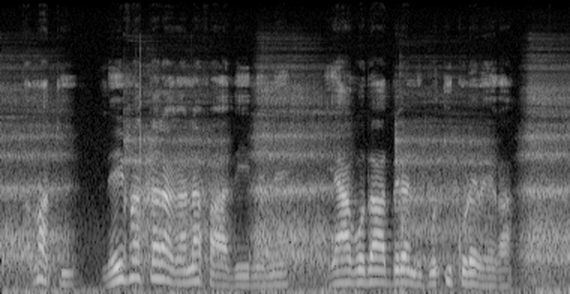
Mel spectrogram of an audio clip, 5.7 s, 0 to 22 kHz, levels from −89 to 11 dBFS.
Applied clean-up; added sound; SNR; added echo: none; Breathing; 8 dB; none.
